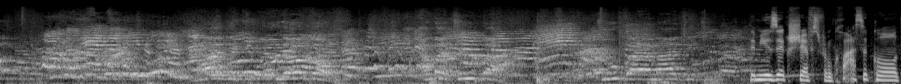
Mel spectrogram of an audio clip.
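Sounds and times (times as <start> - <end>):
crowd of children chattering and shrieking: 0.0 - 8.1
children giggling: 0.4 - 7.5
speech: 7.5 - 9.0.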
